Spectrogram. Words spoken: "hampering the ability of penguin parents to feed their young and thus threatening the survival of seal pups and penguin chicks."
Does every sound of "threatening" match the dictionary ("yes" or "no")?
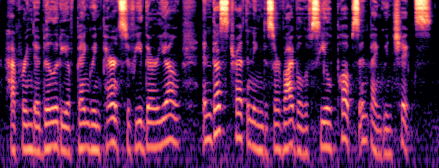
no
